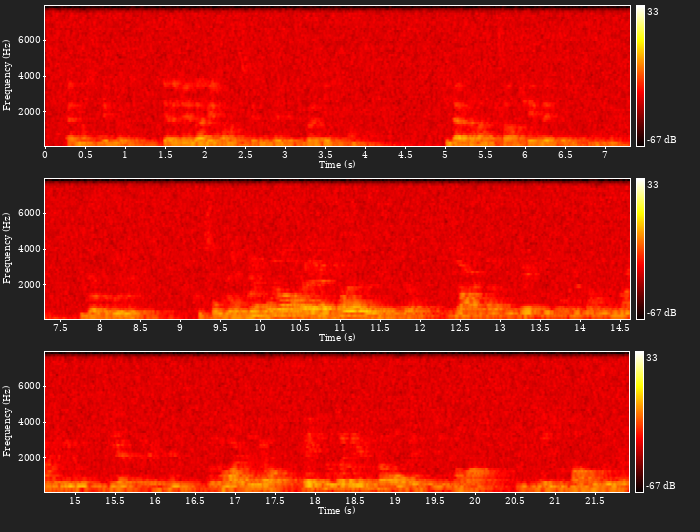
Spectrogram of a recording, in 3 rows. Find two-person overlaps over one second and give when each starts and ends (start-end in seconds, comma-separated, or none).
9.8-11.4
